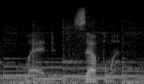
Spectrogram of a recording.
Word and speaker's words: Led Zeppelin: his band's new name he removed the a so it wouldn't be pronounced lead and that's where we got Led Zeppelin there is evidence feed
